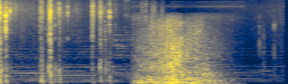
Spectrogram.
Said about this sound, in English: Withers was mounted and galloping away.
